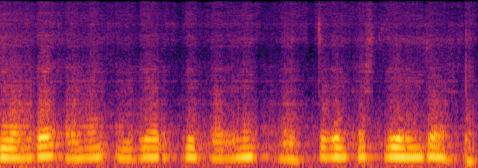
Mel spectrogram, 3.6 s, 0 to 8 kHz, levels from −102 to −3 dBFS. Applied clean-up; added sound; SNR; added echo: neural separator model SepFormer DNS4.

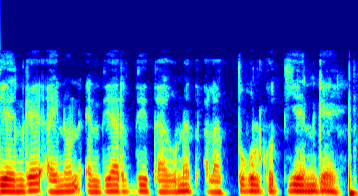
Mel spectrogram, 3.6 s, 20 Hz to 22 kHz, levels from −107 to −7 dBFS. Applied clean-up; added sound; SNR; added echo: none; none; none; none.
